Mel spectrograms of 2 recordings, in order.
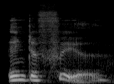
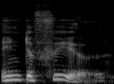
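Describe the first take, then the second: The two takes are said the same way.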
